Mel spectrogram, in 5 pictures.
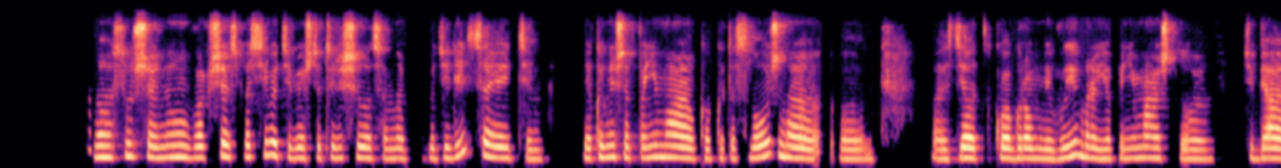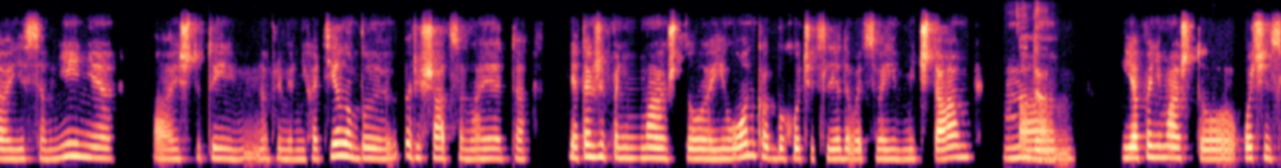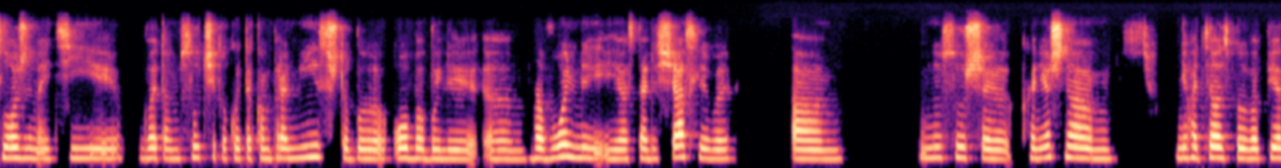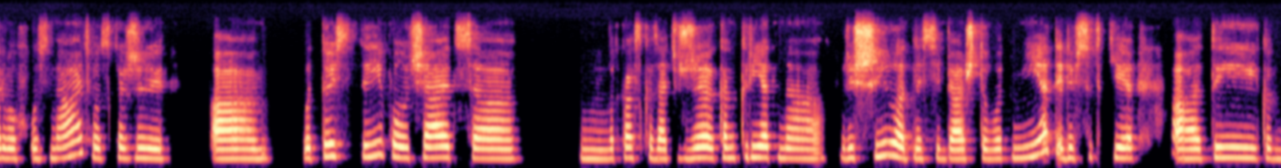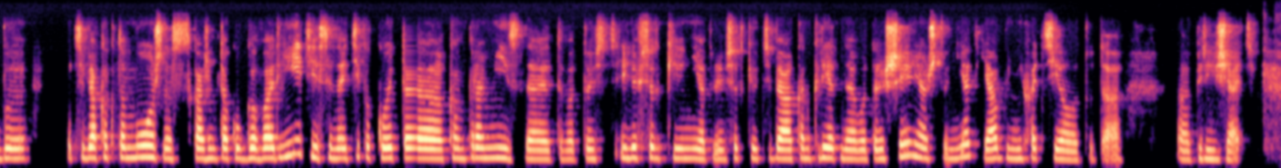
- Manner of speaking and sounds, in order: other background noise; tapping
- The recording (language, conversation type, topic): Russian, advice, Как понять, совместимы ли мы с партнёром, если у нас разные жизненные приоритеты?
